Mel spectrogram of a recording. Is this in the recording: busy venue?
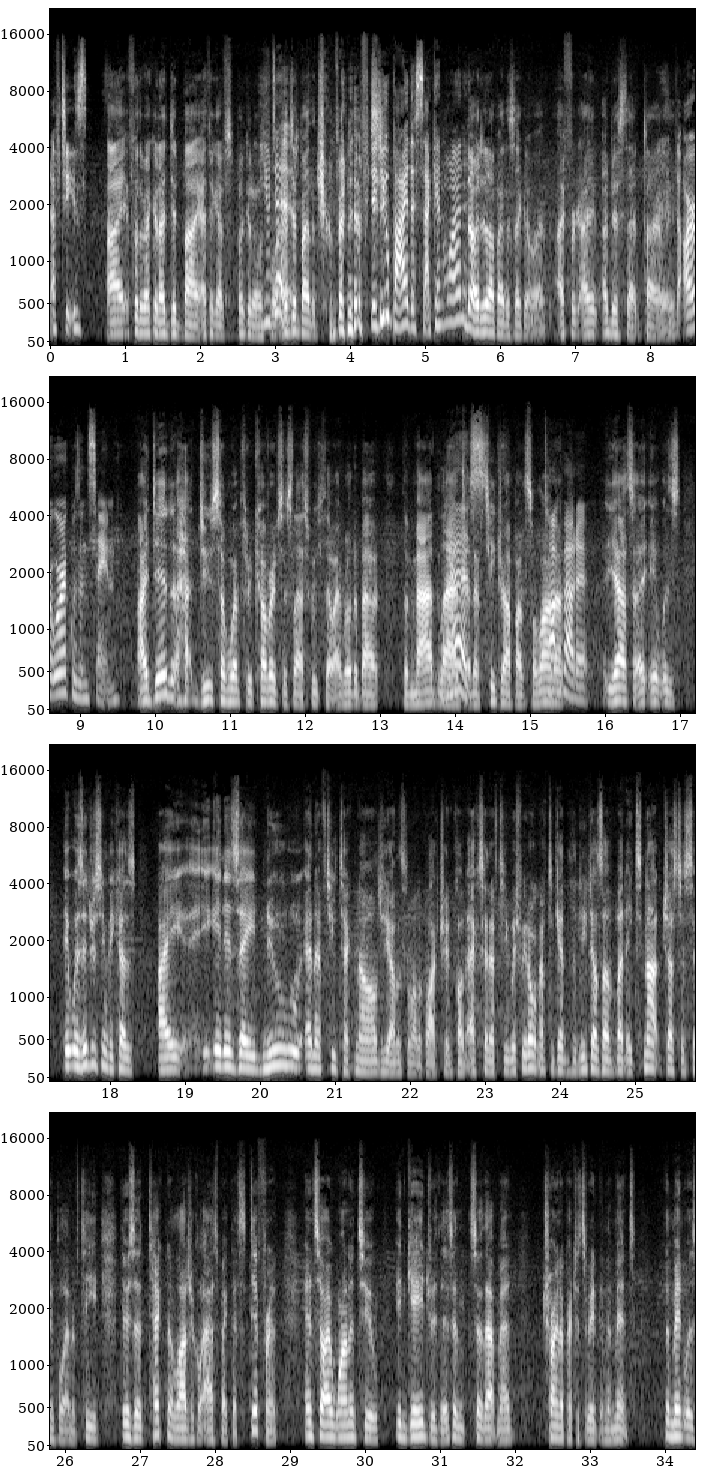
yes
